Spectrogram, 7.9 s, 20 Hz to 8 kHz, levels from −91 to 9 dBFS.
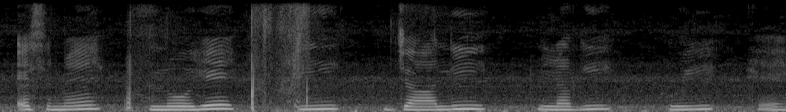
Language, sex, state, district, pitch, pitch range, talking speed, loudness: Hindi, female, Uttar Pradesh, Jalaun, 235 Hz, 220-255 Hz, 55 wpm, -33 LUFS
